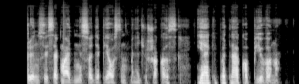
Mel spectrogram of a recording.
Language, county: Lithuanian, Klaipėda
